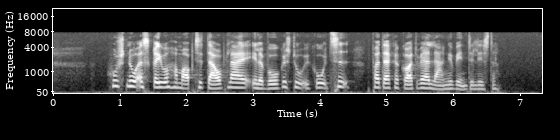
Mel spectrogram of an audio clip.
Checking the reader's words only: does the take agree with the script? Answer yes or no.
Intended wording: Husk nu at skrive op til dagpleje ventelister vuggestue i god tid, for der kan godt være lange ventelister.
no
